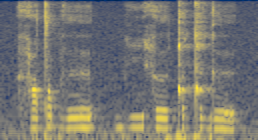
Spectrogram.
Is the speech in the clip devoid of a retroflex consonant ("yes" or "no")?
yes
